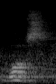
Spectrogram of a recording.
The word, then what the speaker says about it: wasp: And strange enough, even after S at the end of a word, wasp. A wasp is something, a wasp is something. It's not zero aspiration like in spin at the beginning of a syllable.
